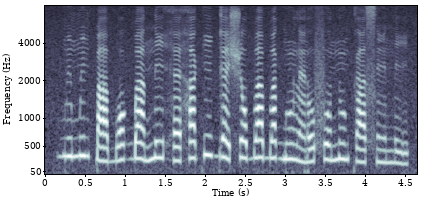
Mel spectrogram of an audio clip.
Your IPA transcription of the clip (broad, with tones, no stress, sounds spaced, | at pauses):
b ĩ˧ m ĩ˧ k͡p a˨ b ɔ˨˦ ɡ͡b a˦˨ n i˧ h ɛ˨ h a˧ k i˦ ɡ ɛ˦˨ ʃ ɔ˧ b a˦ b a˦ ɡ͡b ũ˧ l ɛ̃˨ ɾ o˨˦ f o˧ n ũ˧ k a˨ s ĩ˨ n i˨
